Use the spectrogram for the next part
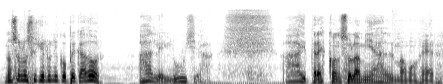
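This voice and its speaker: A man preaching a sermon, moving from soft teasing asides to loud cries and asking the congregation to repeat after him. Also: medium pitch, lively intonation, moderate pace, soft background music. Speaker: pastor.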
